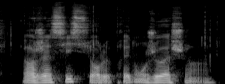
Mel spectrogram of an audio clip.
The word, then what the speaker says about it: Joachim: Alors j'insiste sur le prénom Joachim, hein. On prononce à la française. À la française, c'est Joachim, c'est pas Joachim. Joachim, ça c'est pour les Espagnols et les Portugais.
